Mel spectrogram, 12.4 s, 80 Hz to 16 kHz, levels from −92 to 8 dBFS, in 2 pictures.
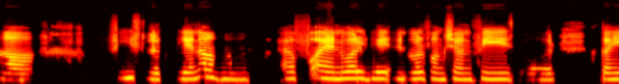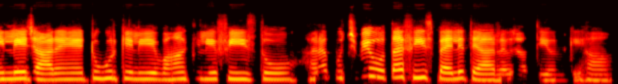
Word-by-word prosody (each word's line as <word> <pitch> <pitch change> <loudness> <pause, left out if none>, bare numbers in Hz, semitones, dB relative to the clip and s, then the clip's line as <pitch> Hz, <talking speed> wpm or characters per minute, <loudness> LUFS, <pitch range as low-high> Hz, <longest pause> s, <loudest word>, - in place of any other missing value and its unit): हाँ। 230 -2 +2 0.8
फ़ीस 285 0 -6
लगती 250 +1 +1
है 250 - +8
ना, 270 - +1
हाँ। 245 -7 -1 0.4
Of 260 - -10 0.2
annual 270 0 +5
day, 260 +1 +1
annual 250 +1 -3
function 240 -2 0
fees 245 -2 +4 0.3
और 225 0 -10 0.5
कहीं 245 0 +2
ले 265 +1 +5
जा 230 -2 +1
रहे 235 +1 0
हैं, 245 - 0
टूर 275 +1 -9
के 270 -2 -1
लिए, 245 0 -2
वहाँ 240 +2 -8
के 255 +1 -21
लिए 250 0 -2
फ़ीस 245 -3 -1
दो, 245 -1 -10 0.4
है 235 - -12
ना? 285 - -7
कुछ 285 -2 -1
भी 350 +1 +3
होता 305 -2 -3
है, 310 - +4
फ़ीस 300 -2 -1
पहले 255 +1 +1
तैयार 220 -4 -3
रह 210 0 -11
जाती 200 +1 -13
है 210 0 -14
उनकी। 205 +2 -20
हाँ। 210 -1 -17
245 Hz, 195 wpm, -19 LUFS, 235-265 Hz, 0.8 s, है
